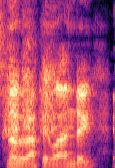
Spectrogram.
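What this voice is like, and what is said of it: Poor Scottish Obi-Wan impression. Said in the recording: “the Scottish version of Obi-Wan's lines ... we don't do a good accent”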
